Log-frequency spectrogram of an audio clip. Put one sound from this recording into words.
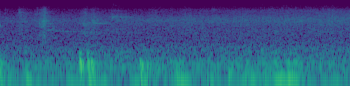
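A deer steps through dry leaves, rustling them.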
